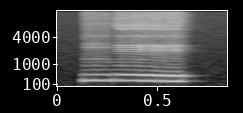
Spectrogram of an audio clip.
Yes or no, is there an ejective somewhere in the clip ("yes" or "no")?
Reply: no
